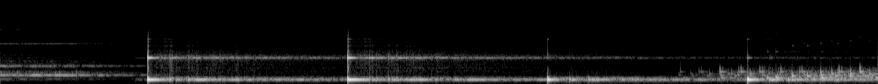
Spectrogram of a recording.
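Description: Mutable Instruments Rings resonator module playing a one-note sequence: the same low pitched note struck every two seconds, four times, each ringing on. Before the first note the tail of a held chord fades out, and near the end a busier layer of short rippling notes joins in.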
